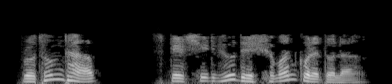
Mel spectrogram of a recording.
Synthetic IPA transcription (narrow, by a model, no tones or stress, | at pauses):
pɾot̪ʰomd̪ʱab̚ | spɾeʈʃiʈbʱiwd̪ɾiʃːomankoɾet̪ola̰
